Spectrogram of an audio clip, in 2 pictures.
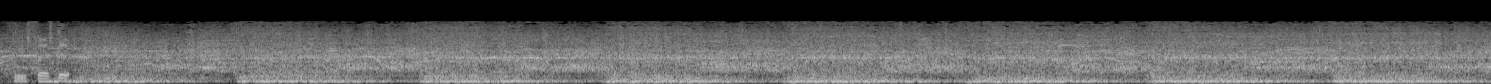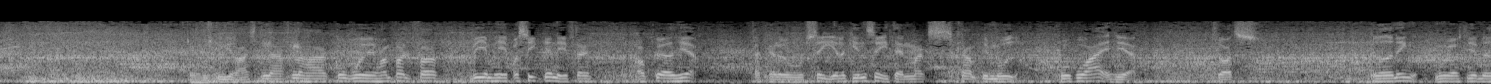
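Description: A large crowd cheers and chants rhythmically in an echoing hall.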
